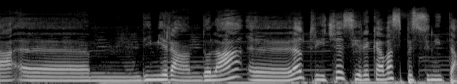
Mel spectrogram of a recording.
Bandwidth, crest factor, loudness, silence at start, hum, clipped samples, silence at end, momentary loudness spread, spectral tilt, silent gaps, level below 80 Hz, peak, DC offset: 15 kHz; 14 dB; -22 LUFS; 0 s; none; under 0.1%; 0 s; 4 LU; -5.5 dB/octave; none; -34 dBFS; -8 dBFS; under 0.1%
